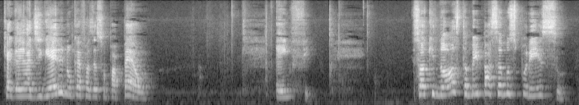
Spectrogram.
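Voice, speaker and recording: A woman's voice: fairly high pitch, unhurried, long pauses, fairly bright tone. A woman with a Brazilian accent giving an emphatic motivational talk, often checking in with "né?". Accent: Brazilian Portuguese. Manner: earnest, emphatic, admonishing, with many "né?" tags. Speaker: speaker on insecurity and parenting.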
